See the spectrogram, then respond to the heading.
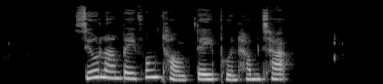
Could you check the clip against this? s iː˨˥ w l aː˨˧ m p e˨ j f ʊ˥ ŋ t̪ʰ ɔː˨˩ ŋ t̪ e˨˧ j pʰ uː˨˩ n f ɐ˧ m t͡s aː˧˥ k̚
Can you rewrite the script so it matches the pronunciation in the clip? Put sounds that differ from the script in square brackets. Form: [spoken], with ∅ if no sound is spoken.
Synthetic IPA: s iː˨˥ w l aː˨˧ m p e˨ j f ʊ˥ ŋ t̪ʰ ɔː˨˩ ŋ t̪ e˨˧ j pʰ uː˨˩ n [h] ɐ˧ m [t͡sʰ] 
